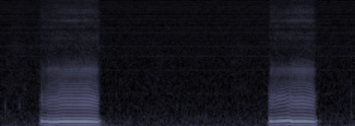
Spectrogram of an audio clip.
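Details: Loud, rumbling snores from a sleeping Shih Tzu, two drawn-out buzzy breaths nearly a second long each, three seconds apart, nothing else audible.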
